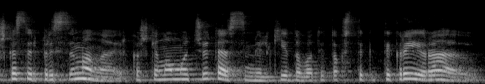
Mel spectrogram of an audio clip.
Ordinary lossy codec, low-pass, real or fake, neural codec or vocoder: AAC, 64 kbps; 14.4 kHz; real; none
